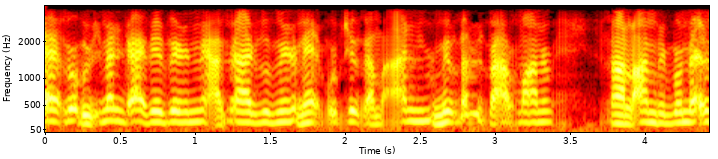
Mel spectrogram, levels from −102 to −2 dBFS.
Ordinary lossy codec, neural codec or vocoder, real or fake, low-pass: AAC, 32 kbps; autoencoder, 22.05 kHz, a latent of 192 numbers a frame, VITS, trained on many speakers; fake; 3.6 kHz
